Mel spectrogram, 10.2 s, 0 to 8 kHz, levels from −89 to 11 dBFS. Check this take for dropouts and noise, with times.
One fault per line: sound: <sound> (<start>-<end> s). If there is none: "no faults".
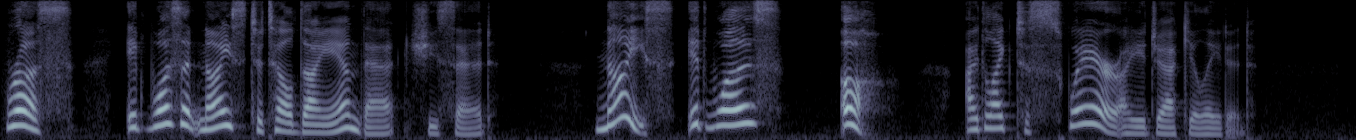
no faults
